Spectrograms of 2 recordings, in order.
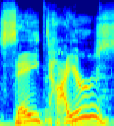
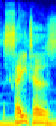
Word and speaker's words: satyrs: jar it's pronounced Anar say tires it's satas okay I think I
